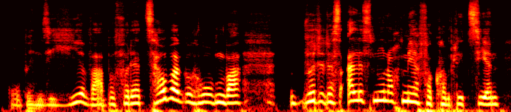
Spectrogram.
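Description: A woman narrating a fairy tale in a calm, measured reading. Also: mid-range voice, gravelly, no echo, studio quality. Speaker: storyteller. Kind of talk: storybook narration.

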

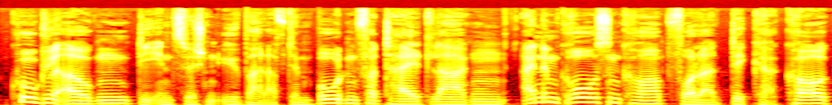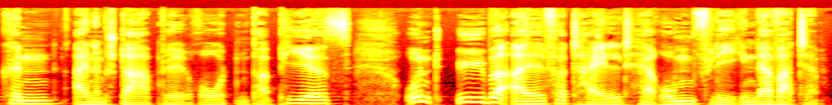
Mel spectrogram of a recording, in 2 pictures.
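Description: A man reading a story aloud in a lively, expressive storytelling manner. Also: low voice, dry recording, studio quality. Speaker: narrator.

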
